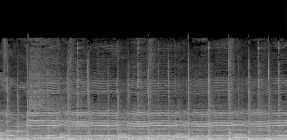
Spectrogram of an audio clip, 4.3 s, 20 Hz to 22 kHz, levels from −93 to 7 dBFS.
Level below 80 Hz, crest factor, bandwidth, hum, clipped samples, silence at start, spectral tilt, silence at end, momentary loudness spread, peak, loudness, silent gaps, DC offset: -22 dBFS; 12 dB; 16.5 kHz; none; under 0.1%; 0 s; -5 dB/octave; 0 s; 2 LU; -4 dBFS; -16 LUFS; none; under 0.1%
